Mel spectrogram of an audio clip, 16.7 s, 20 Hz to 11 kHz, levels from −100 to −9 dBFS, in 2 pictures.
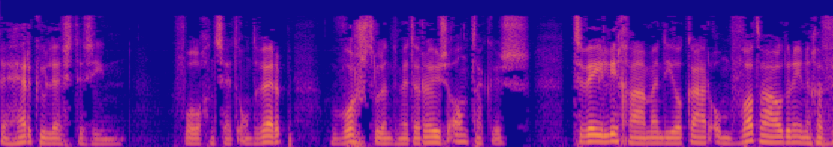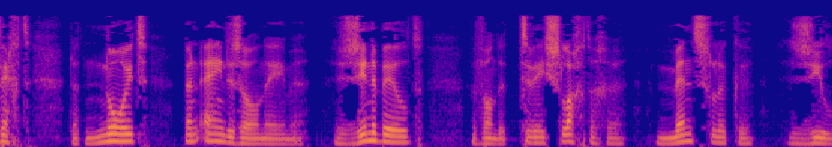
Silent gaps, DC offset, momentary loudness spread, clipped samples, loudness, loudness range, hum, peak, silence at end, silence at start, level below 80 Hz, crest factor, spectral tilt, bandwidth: none; under 0.1%; 18 LU; under 0.1%; -40 LUFS; 4 LU; none; -20 dBFS; 0 s; 0 s; -66 dBFS; 22 dB; -4 dB/octave; 7.6 kHz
